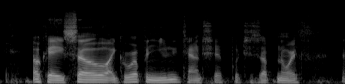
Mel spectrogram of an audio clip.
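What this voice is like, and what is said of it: Guido-style New Jersey accent. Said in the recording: “my Guido accent”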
